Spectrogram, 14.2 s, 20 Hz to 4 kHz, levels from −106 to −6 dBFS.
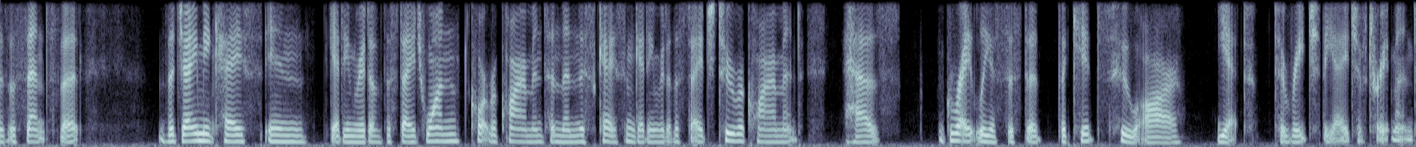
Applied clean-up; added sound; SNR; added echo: neural diffusion model UNIVERSE++.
